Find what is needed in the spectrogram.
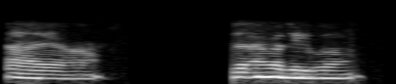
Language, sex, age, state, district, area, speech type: Assamese, male, 30-45, Assam, Majuli, urban, conversation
